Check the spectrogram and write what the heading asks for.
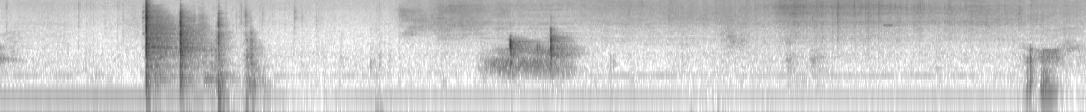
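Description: Kitchen pans and plates clattering as they are handled and set down, with a quick run of knocks about a second in and a couple of lighter knocks near the end.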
